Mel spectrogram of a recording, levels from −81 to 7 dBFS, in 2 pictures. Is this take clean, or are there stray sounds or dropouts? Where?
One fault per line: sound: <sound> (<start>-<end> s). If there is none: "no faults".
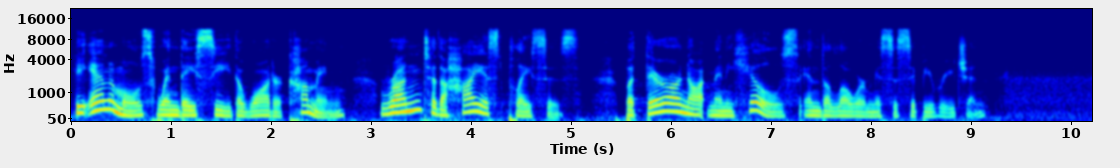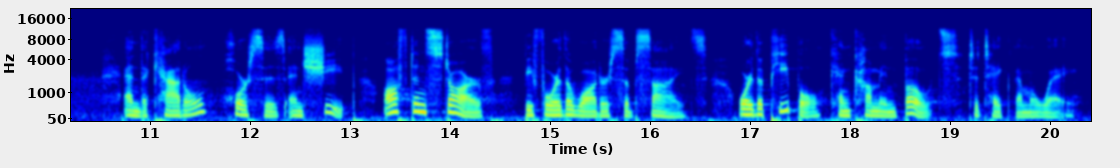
no faults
